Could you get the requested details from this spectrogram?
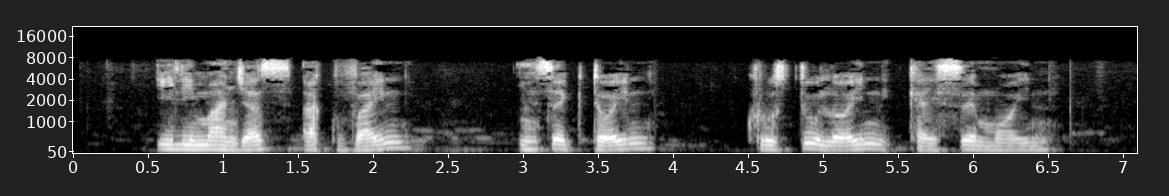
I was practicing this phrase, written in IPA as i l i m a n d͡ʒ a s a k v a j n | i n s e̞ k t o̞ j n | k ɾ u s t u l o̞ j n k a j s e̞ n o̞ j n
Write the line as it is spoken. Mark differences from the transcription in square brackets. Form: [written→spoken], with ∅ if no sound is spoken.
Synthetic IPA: i l i m a n d͡ʒ a s a k v a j n | i n s e̞ k t o̞ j n | k ɾ u s t u l o̞ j n k a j s e̞ [n→m] o̞ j n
